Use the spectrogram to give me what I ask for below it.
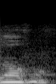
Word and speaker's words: Louisville: Gotta say it right. Gotta say Louisville. You know, other people say Louis, but DJ Spazzo, you ready, my brother?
